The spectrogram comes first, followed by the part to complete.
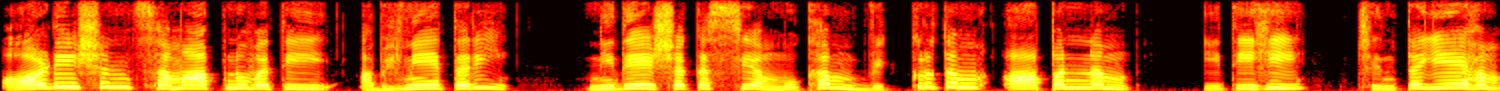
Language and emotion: Sanskrit, disgusted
